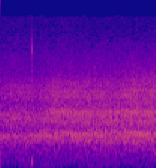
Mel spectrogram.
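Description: Stadium crowd in the football video game eFootball: a steady, distant murmur of many voices filling the arena, with no clear cheers.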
